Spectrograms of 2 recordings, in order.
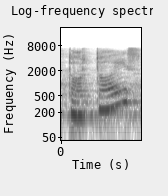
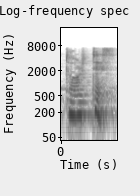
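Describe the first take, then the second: First: "tortoise" said as TOR-toys; common mispronunciation. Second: "tortoise" said as TOR-tuhs; taught pronunciation. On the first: Teacher shows pupils the common mistake, "tortoise" as TOR-toys. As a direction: end "tortoise" with a full "toys" sound. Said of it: "Many tend to pronounce it as". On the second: Teacher corrects pupils' pronunciation, "tortoise" as TOR-tuhs. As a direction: end "tortoise" on a short "tuhs", not "toys". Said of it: "You have to pronounce it as". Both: Shown as a demonstration.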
